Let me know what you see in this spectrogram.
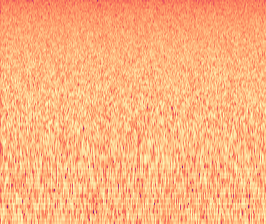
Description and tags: Korg MonoPoly Noise
Just plain noise. Use this to modulate analog gear or similar.
korg, monopoly, noise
